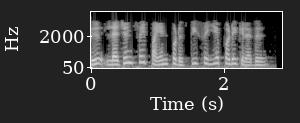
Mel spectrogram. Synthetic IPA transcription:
ɯlɛd͡ʒɐɳɖsɐɪpːɐjɐnpɐɽɯt̪ːisɛjːɐpːɐɽɯɣɪrɐðɯ

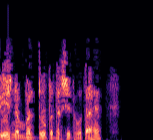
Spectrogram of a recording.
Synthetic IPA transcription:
eːd͡ʒnɐ̃mbəɾd̪oːpɾɐd̪əɾʃɪt̪ɦoːt̪aɦɛː

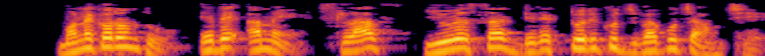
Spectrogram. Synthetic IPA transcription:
mɔnekɔɾont̪ṵ | ebeʔamḛslas | juesaɾɖiɾek̚ʈoɾikud͡ʑibakut͡ɕaɦũt͡ɕʰḛ

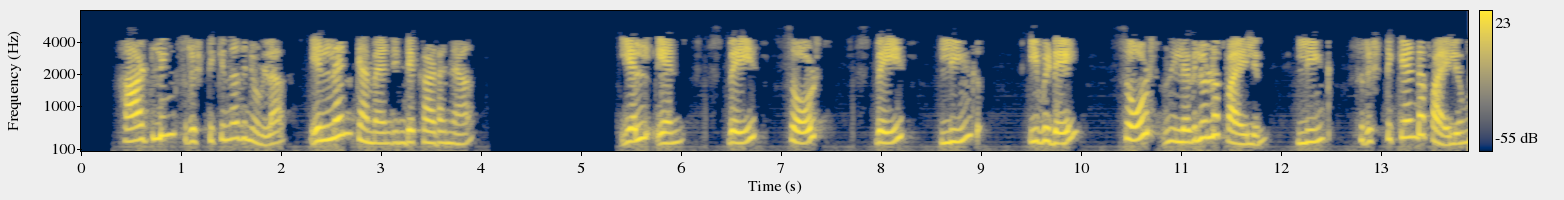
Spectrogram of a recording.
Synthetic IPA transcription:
haːrɖliŋɡɨsrɨʂʈikʲːunːɐðinuɭːɐ | elːɐnkɐmaːndinde̞kɐɽɐnɐ | elen | spejsːo̞ːrs | spejs | liŋɡɨ | iʋiɽe̞ | so̞ːrsnilɐʋiluɭːɐfɐjlum | liŋɡ | srɨʂʈikʲːe̞ːɳɖɐfɐjlum

